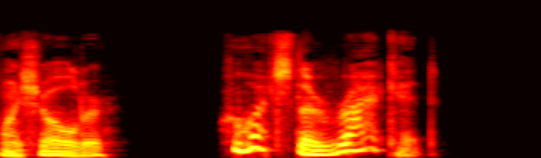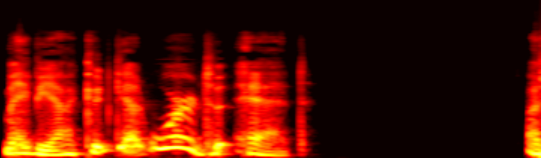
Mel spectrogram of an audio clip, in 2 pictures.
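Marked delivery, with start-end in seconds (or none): 1.5-5.7 slow, higher woman's character voice; cuddling woman, coaxing. Acted. Woman cuddled against his shoulder, slow coaxing. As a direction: coax it out slowly, pitched up.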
